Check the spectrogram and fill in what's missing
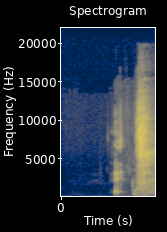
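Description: A single sharp sneeze, a quick intake followed by a loud burst, close to the listener.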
